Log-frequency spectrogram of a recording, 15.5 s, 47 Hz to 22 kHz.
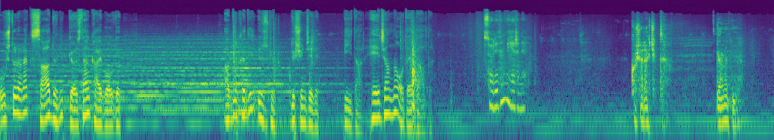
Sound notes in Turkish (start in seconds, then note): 4.5 Kapı açılma sesi; 7.9 Kapı kapanma sesi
